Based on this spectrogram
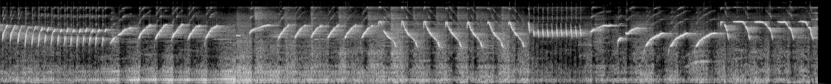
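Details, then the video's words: Canary song meant to prompt other birds, hens or males, to sing: long loud run of rapid sweeping whistled notes and rolling trills, with faint steady background hum and a brief buzzy tone near the middle. "PANCINGAN BURUNG KENARI auto mana tahan yang dengar bakal buka paruh!!!"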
